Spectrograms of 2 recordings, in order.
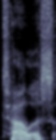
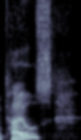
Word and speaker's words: Thales: So let me just briefly introduce you to Thales. Unlike Microsoft and Dell, we are not household names. So I do appreciate that. It is pronounced Thales, by the way, as opposed to Thales or Tails.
